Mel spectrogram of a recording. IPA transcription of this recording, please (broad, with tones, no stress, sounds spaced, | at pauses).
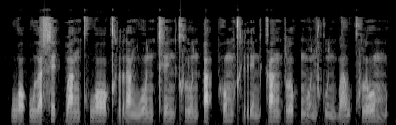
w ɔ˦˥ ʔ w ɯ˦˥ a̯ s e˥˩ k̚ b a˧ ŋ kʰ w ɔː˧ kʰ r a˨˩ ŋ w o˧ n tʰ e˧ n kʰ l u˦˥ n ʔ a˥˩ p̚ h o˥˩ m kʰ r e˨˩ n k a˥˩ ŋ p l o˥˩ k̚ m o˩˦ n k u˨˩ n b a˦˥ w kʰ l o˥˩ m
